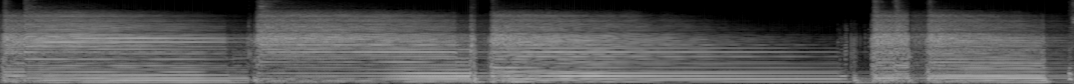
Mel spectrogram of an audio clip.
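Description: A heavily distorted electric guitar plays a hard rock rhythm part through a Positive Grid Spark amp: sustained crunchy chords struck every couple of seconds and left ringing, with quick choppy strums near the end.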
